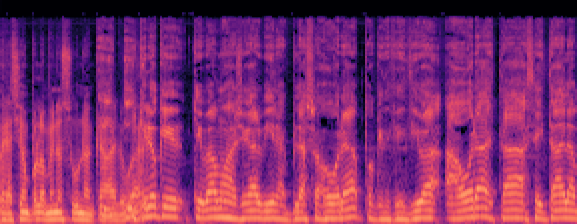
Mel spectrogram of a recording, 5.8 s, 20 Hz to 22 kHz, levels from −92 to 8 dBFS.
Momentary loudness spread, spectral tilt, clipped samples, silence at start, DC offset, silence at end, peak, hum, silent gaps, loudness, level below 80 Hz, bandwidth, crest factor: 3 LU; -5 dB/octave; under 0.1%; 0 s; under 0.1%; 0 s; -4 dBFS; none; none; -16 LUFS; -46 dBFS; 16.5 kHz; 10 dB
